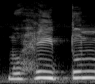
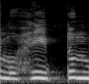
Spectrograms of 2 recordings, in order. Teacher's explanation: محیطم، محیطم، پھر سے دیکھیے یہاں پر یہ جو تنوین، یعنی یہ دیکھیے دو پیش کی جو تنوین ہے، ہمیں جو ہے تو تنوین کی آواز ہم نہیں نکالیں گے، محیطن نہیں بولیں گے، محیطم بولیں گے، یعنی تنوین کی آواز کو میم کی آواز سے بدل کر پڑھنا ہے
